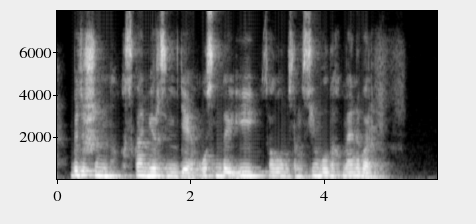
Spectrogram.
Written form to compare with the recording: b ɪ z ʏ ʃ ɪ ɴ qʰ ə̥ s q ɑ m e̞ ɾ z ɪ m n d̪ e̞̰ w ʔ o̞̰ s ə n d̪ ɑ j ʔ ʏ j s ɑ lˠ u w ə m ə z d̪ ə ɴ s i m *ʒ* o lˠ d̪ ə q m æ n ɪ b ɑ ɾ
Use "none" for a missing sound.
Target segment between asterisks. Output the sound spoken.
v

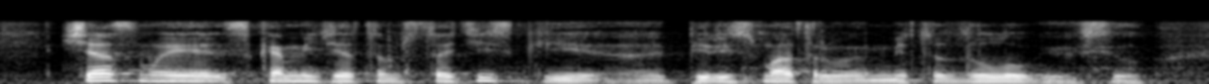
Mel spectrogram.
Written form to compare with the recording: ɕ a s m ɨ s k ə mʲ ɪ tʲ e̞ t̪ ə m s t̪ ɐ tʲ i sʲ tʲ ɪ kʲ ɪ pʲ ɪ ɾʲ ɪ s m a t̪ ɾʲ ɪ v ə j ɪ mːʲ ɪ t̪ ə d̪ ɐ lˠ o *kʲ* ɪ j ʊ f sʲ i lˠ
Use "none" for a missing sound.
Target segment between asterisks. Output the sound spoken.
ɡʲ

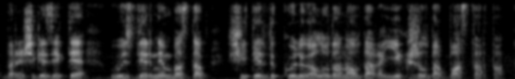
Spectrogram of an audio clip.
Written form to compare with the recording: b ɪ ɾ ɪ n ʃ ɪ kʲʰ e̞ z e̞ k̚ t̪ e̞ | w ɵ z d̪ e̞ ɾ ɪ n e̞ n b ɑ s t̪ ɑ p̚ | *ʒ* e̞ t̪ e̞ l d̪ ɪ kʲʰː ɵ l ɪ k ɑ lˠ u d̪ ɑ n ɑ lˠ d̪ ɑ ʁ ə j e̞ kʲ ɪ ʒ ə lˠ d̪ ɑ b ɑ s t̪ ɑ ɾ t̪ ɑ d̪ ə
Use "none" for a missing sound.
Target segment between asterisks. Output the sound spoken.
ʃ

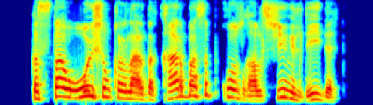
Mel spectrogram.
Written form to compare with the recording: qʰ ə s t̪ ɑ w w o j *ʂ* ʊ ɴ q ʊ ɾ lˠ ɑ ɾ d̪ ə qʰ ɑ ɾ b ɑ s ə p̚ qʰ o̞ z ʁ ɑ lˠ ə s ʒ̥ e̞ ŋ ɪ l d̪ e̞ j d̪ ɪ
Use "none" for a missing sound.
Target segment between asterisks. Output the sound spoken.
ʃ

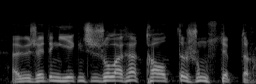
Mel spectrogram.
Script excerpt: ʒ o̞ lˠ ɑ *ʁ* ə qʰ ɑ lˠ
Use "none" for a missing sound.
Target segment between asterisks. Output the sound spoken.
ʁ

